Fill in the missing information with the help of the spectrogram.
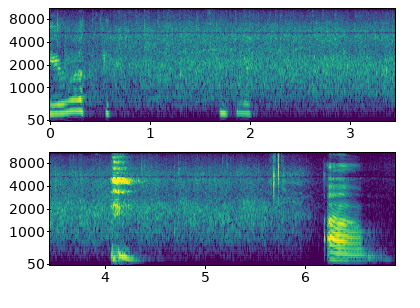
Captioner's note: applause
